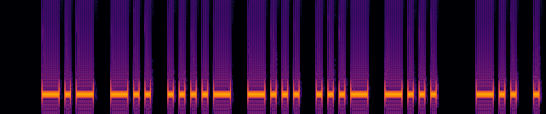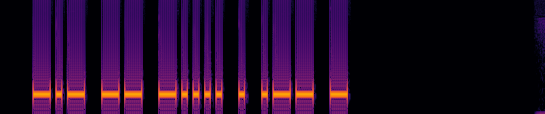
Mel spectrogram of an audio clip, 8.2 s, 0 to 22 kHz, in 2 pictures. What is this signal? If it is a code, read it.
Morse code, heard as a keyed tone, about 28 wpm, 700 Hz. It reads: KD4BVB DE KM6EWT
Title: USA Callsign DE Callsign - 6 Characters - 28wpm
